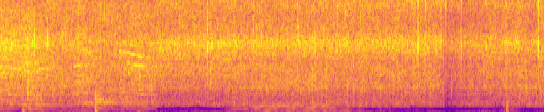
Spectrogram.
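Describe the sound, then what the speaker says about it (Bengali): Meat sautéing in oil in a pan over medium heat, a steady close sizzle with a few sharp spatula scrapes and knocks as it is stirred, no voices. "এবার আমরা ভালো করে খুন্তির সাহায্যে এগুলোকে কষিয়ে নেব।"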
